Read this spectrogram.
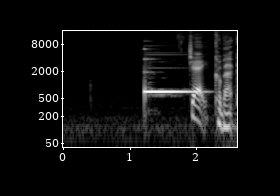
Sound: bell dinging

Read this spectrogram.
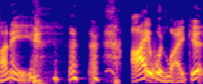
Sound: chuckles

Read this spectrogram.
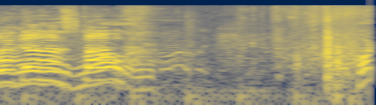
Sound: splashing

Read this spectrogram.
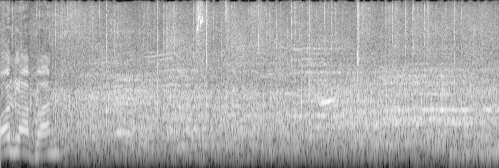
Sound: applause

